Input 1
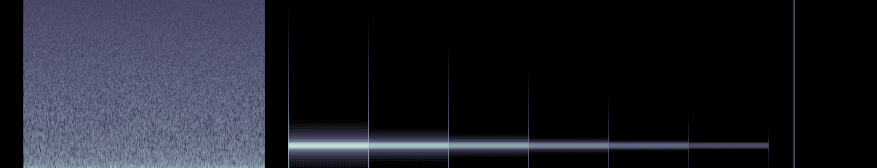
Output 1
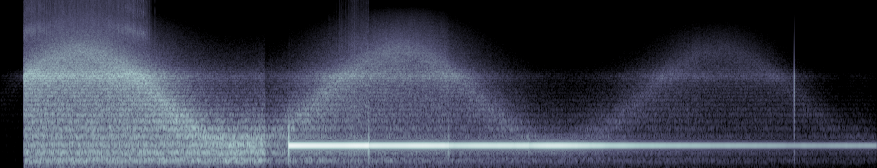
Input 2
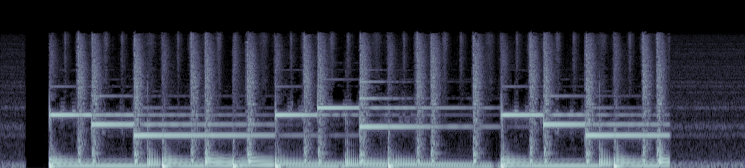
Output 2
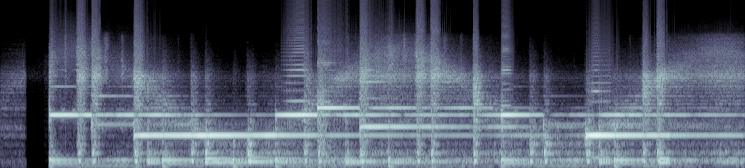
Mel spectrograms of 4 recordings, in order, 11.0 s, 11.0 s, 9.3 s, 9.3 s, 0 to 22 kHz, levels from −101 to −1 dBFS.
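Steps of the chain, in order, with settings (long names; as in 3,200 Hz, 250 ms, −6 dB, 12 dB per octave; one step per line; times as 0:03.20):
high-pass filter 190 Hz 12 dB per octave
parametric band 3,400 Hz +14.5 dB 0.42 octaves
comb filter 5.3 ms, depth 93%
in parallel at +1 dB: brickwall limiter −19 dBFS
on the sum: feedback delay with all-pass diffusion 918 ms, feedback 58%, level −11 dB
floating-point word with a short mantissa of 4 bits
auto-filter low-pass sine 0.25 Hz 620–6,400 Hz
slew-rate limiting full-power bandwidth 290 Hz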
